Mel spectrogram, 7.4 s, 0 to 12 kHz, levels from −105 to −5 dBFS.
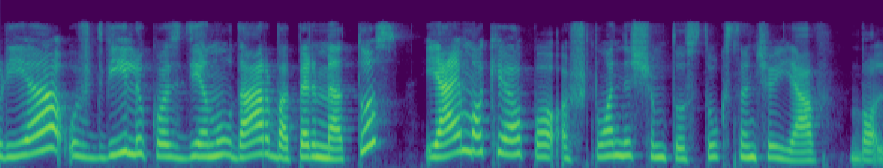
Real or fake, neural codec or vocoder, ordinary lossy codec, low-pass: real; none; Opus, 64 kbps; 7.2 kHz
